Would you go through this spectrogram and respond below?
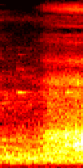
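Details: Young girl with croup, heard about an hour after treatment with epinephrine and steroid; likely to be admitted. A brief harsh, slightly snoring-like noisy breath consistent with stridor.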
